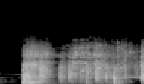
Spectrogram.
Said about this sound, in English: Keep shooting, Saxon, in the dark. You got four shots left.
